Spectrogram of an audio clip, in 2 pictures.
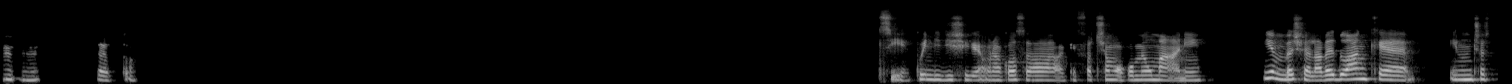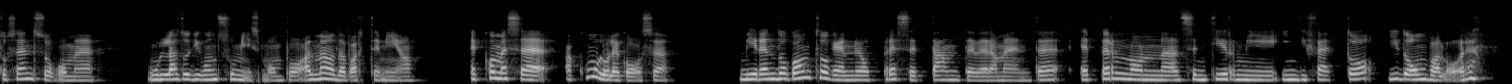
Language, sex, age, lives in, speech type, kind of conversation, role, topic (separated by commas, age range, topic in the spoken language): Italian, female, 30-34, Italy, conversation, unstructured, none, Qual è un oggetto che ti fa tornare in mente un ricordo speciale?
